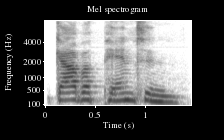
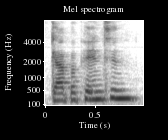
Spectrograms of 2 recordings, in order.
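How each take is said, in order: First: Gabapentin said slowly, each syllable apart; slow careful pronunciation. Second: Said in the usual way. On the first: Shown as a demonstration. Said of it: "they're called".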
